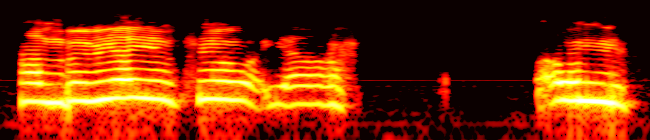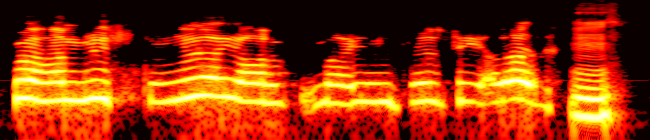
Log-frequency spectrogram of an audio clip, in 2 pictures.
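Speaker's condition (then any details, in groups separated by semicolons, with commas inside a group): Cerebral palsy, mild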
